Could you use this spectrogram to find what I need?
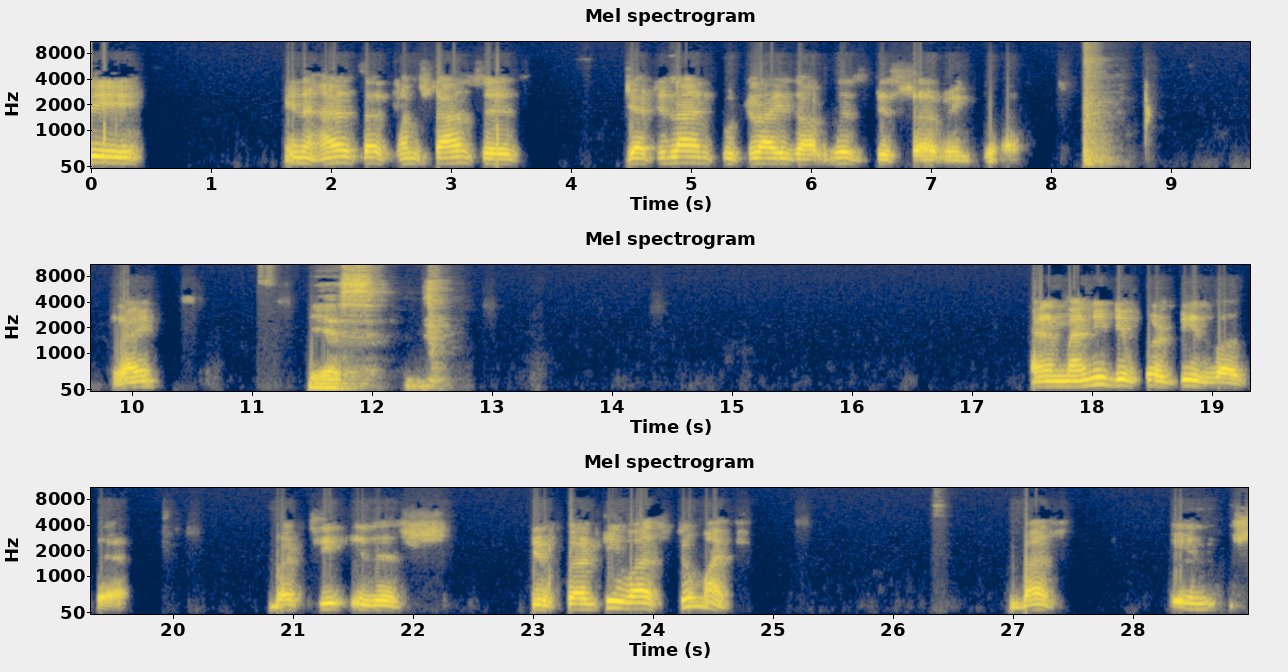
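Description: A middle-aged man speaks calmly over an online call, in short bursts with pauses.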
